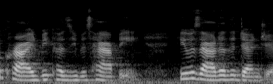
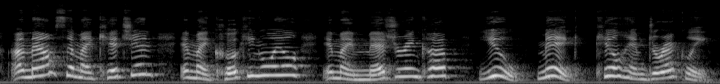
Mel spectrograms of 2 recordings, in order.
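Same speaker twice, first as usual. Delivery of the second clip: outraged cook; 8 semitones higher, 3 dB louder than usual. Acted.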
